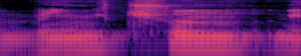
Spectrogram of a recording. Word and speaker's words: Wing Chun: Wing Chun diye okunuyormuş. Teşekkür ederim beni bozmadan düzelttiğin için.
